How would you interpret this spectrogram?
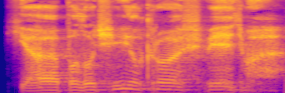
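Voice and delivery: sibilant, hissing serpent voice. A fire serpent addresses a witch in a loud hiss. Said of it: "Прошипел змей, да так громко".

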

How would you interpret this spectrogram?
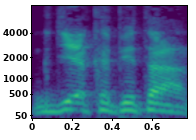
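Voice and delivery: ordinary delivery

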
